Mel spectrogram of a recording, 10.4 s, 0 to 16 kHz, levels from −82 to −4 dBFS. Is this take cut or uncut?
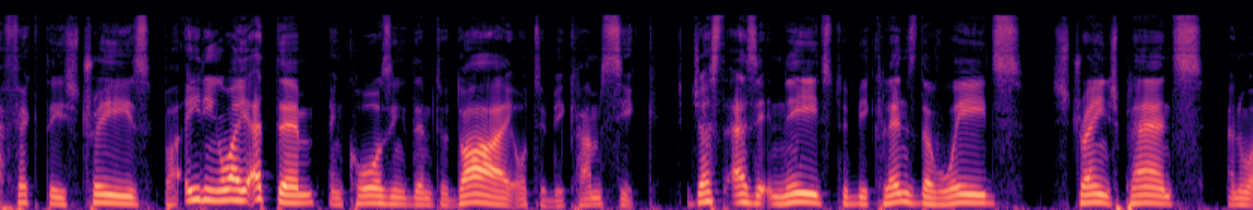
cut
